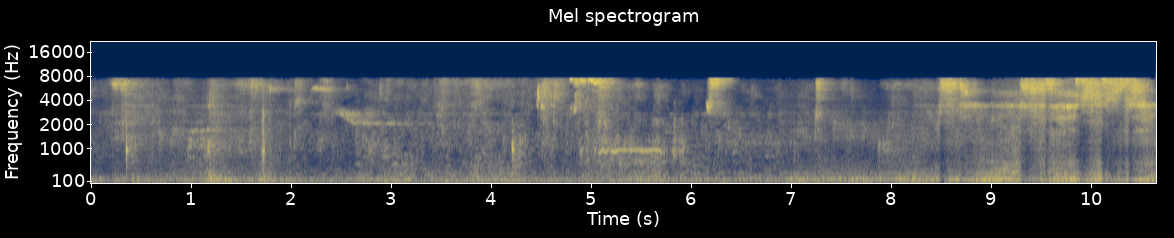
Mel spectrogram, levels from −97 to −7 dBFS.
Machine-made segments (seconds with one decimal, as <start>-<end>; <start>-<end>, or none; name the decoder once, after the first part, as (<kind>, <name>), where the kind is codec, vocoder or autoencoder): 0.0-2.0 (codec, SNAC); 6.9-10.7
